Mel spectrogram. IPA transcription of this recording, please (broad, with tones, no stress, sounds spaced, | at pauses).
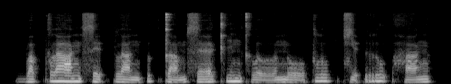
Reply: b a˨˩ p̚ k l aː˧ ŋ s e˨˩ ʔ p l a˨˩ n ʔ ɯ˦˥ k̚ t a˩˦ m s ɛː˦˥ kʰ i˥˩ n kʰ l ɤː˩˦ n oː˩˦ k l u˥˩ k̚ t͡ɕ e˨˩ ʔ r u˥˩ ʔ h a˦˥ ŋ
